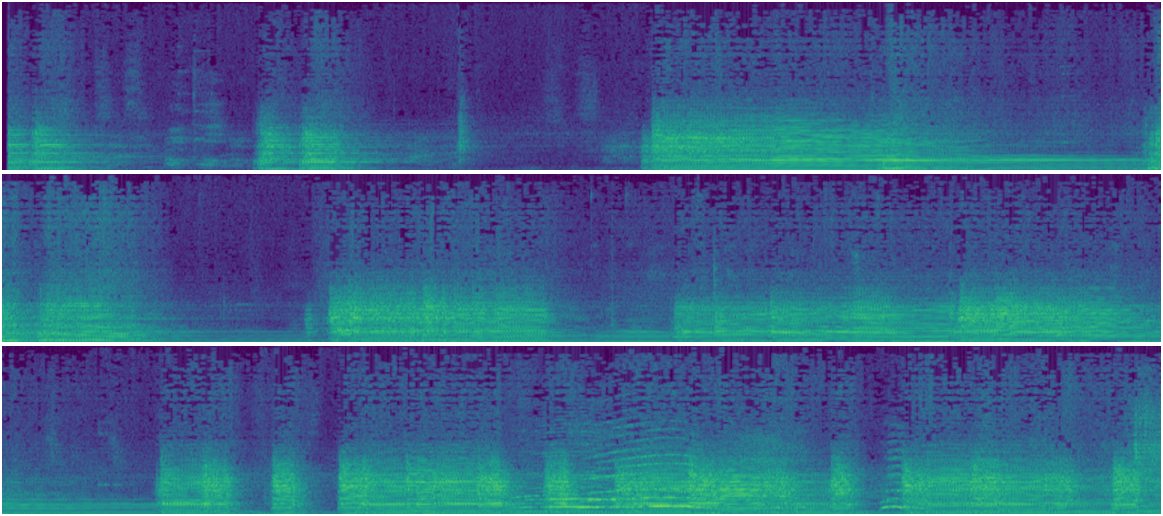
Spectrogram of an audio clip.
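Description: Live rock band led by distorted electric guitars playing sustained ringing chords, with bent notes near the end. A few short strums and a near-silent pause open it, and the full band comes in about four seconds in.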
